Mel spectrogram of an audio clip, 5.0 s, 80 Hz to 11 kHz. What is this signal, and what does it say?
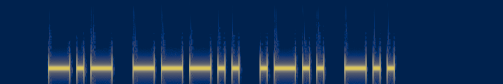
Morse code, heard as a keyed tone, about 20 wpm, 700 Hz. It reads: K8LD
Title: Speed Racing - USA 1x2 Call Signs 17wpm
